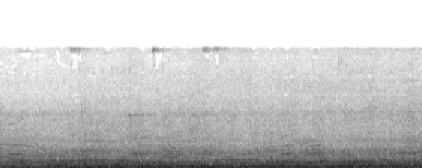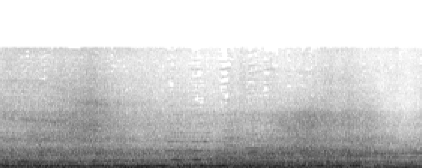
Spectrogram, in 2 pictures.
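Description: Rumbling train sound effect from the projection show's soundtrack, played over the dome's speakers, with a steady held tone under it.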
